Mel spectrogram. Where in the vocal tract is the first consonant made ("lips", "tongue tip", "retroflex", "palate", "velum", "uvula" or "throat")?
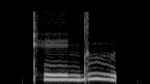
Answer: velum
